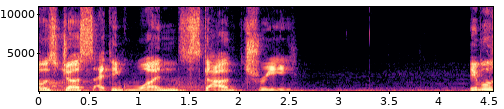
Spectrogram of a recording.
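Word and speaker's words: Scadutree: just I think one Scot tree people say it's actually pronounced Shadow tree like the C is pronounced as an H it's very very weird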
